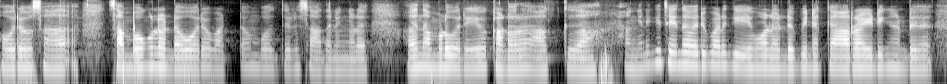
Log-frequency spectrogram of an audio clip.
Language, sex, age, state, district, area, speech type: Malayalam, female, 45-60, Kerala, Kozhikode, urban, spontaneous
